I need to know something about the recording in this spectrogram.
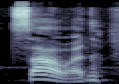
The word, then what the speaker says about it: Samhain: Sin approximately pronounced sin is a Gaelic festival tradition occurring on the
